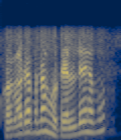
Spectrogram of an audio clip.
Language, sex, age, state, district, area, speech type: Assamese, male, 18-30, Assam, Sivasagar, urban, conversation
